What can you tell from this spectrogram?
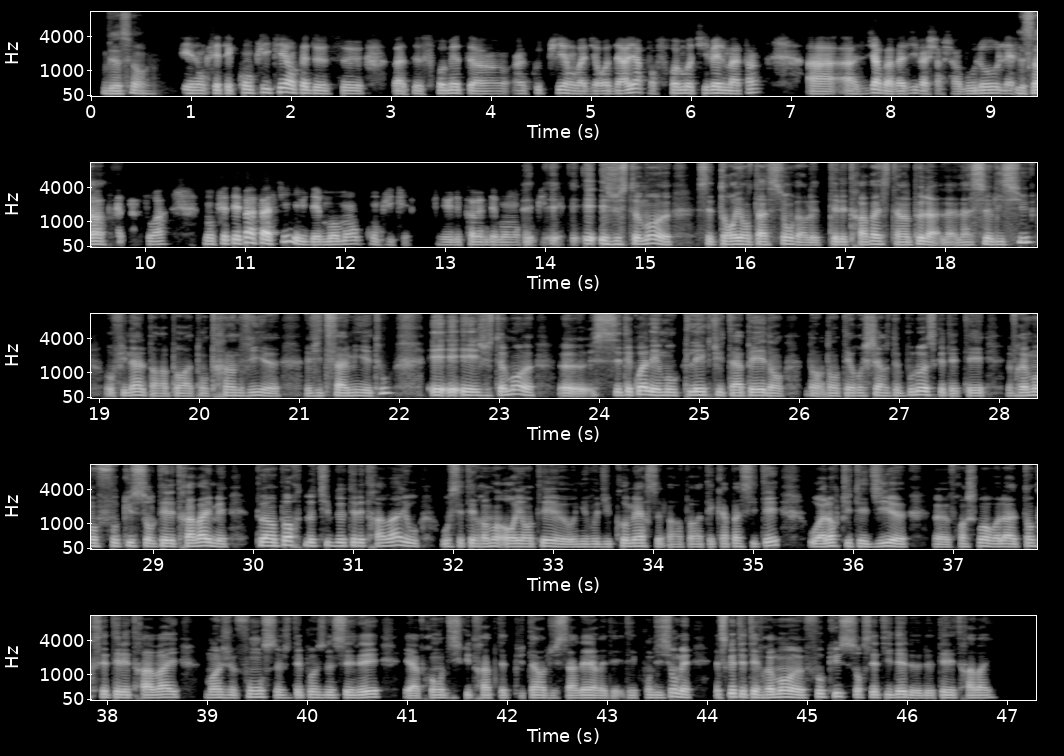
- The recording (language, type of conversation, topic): French, podcast, Comment équilibrez-vous travail et vie personnelle quand vous télétravaillez à la maison ?
- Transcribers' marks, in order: other background noise; tapping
